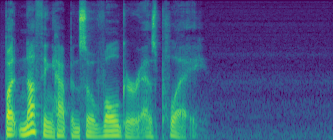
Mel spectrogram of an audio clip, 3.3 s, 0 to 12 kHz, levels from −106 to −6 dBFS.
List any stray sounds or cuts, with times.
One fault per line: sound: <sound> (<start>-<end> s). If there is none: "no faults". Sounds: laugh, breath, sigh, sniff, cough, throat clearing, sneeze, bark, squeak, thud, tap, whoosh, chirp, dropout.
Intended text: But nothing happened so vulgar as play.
no faults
